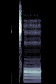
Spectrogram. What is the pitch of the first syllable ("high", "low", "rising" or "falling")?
low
